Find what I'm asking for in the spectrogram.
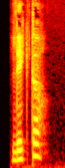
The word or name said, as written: lægter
